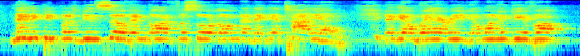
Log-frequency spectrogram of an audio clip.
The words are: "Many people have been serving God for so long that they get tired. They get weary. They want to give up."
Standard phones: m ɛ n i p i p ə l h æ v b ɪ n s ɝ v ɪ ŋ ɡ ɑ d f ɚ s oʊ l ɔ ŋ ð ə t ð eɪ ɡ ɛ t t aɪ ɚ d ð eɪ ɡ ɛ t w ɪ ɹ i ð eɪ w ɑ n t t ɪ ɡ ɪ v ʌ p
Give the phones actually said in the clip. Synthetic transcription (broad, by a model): m ɛ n i p i p ə l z b ɪ n s ɝ v ɪ ŋ ɡ ɑ d f ɚ s oʊ l ɔ ŋ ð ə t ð eɪ ɡ ɛ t t aɪ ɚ d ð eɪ ɡ ɛ t w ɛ ɹ i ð eɪ w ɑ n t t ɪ ɡ ɪ v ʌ p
